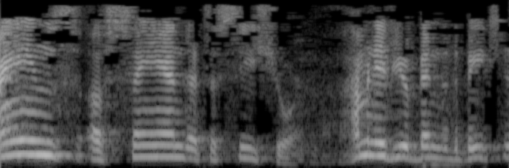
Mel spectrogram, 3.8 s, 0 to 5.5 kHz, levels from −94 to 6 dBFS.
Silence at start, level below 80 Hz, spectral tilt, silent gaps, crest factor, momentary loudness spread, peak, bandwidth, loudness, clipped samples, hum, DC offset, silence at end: 0 s; -66 dBFS; -6 dB/octave; none; 20 dB; 11 LU; -10 dBFS; 5.2 kHz; -30 LUFS; under 0.1%; none; under 0.1%; 0 s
